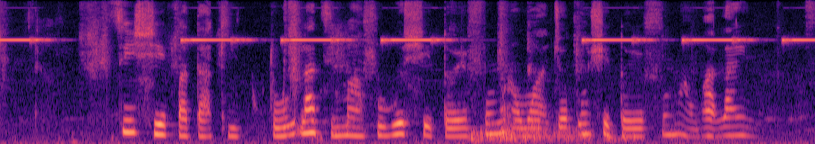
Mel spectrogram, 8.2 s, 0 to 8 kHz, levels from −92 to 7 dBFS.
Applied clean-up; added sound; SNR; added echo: none; Alarm; 0 dB; none.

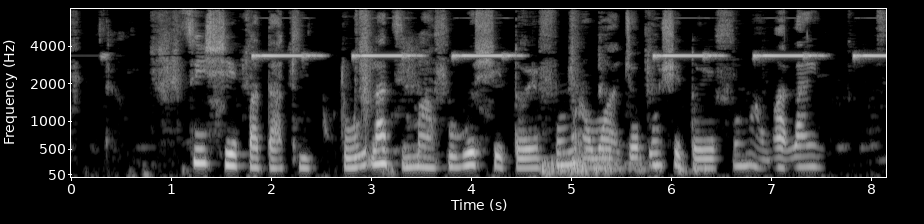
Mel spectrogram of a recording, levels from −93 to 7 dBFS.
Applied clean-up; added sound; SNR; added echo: classical method Wiener filter.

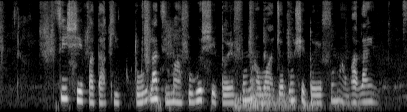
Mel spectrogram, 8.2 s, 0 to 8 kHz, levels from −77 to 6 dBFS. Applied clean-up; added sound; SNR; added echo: none; none; none; none.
